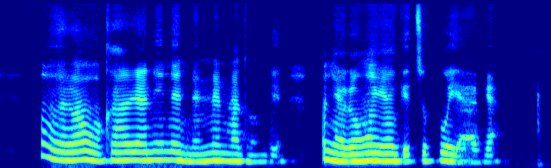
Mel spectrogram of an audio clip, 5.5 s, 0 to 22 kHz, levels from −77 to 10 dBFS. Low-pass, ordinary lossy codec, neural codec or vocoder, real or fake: none; none; autoencoder, 48 kHz, 32 numbers a frame, DAC-VAE, trained on Japanese speech; fake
